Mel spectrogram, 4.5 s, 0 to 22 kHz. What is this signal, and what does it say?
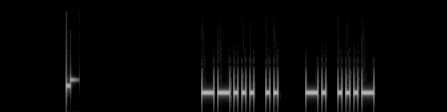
Morse code, heard as a keyed tone, about 30 wpm, 700 Hz. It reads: 7I NV
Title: Winter Field Day Exchanges Encore 30wpm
